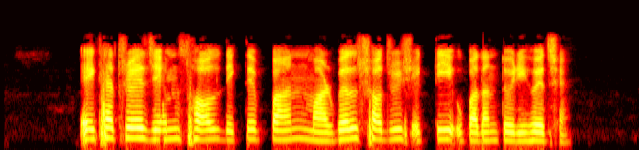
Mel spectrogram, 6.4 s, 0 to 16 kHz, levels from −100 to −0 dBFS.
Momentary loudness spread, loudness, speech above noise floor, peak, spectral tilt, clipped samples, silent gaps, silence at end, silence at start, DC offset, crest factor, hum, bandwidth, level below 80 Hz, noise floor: 8 LU; -18 LUFS; 65 dB; 0 dBFS; -4 dB/octave; under 0.1%; none; 0.75 s; 0.8 s; under 0.1%; 20 dB; none; 7.6 kHz; -64 dBFS; -84 dBFS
